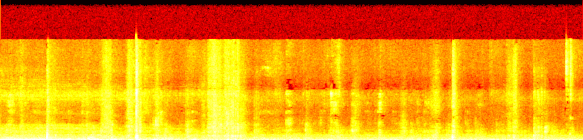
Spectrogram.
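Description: A person chewing a mouthful of pizza with the mouth closed, faint wet clicks and smacks scattered irregularly. The chewing follows a short hummed "mm" in the first half second.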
